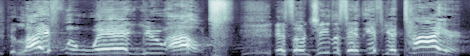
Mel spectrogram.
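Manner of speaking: loud, slow preacher's cry; preaching shout. Acted. Pastor proclaims to the church, loud and slow. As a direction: hammer each word home.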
